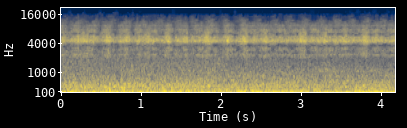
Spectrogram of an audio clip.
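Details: Cicadas calling on a hot summer day at a campsite by the Adriatic Sea in Croatia, a short stretch of steady high-pitched buzzing with throbbing pulses over low wind and wave rumble.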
